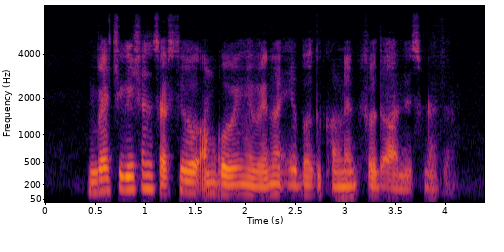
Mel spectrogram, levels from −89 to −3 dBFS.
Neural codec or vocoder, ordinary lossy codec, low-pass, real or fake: codec, 44.1 kHz, 2.6 kbps, DAC; none; 7.2 kHz; fake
